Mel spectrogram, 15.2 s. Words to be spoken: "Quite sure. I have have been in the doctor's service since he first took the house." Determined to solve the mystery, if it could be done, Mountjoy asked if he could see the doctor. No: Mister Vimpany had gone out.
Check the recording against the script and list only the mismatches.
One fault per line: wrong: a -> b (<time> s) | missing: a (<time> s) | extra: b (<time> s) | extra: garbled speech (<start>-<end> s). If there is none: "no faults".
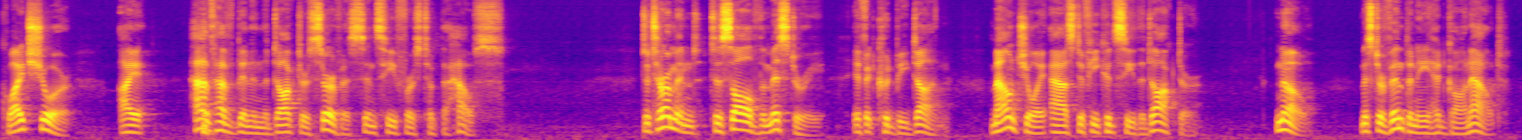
no faults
